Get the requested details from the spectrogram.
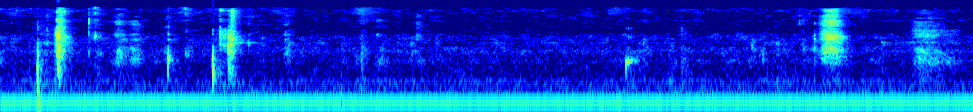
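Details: Stifled sneezes, growing more powerful toward the end and harder to stifle: several short, muffled, barely voiced sneezes over a steady low hum.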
